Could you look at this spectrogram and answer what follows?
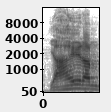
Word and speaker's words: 야훼: 그런데 여러분에게 흔한 건 여호와예요. 그런데 원래 발음은 야훼란 발음이에요.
